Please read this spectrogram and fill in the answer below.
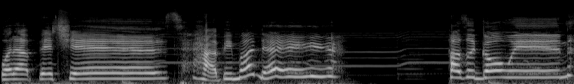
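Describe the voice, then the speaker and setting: The speech moves at a very slow pace with very wide pitch swings. Music plays in the background. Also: woman, high pitch for a woman. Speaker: streamer. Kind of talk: casual chat.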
